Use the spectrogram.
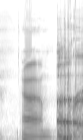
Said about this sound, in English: Belch.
